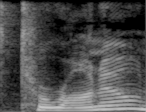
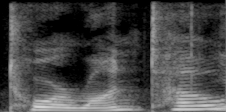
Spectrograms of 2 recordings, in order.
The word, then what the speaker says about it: Toronto: Also, I think it's very suitable and right to mention here that it's Toronto, not Toronto. – Yeah, you don't pronounce the second T.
